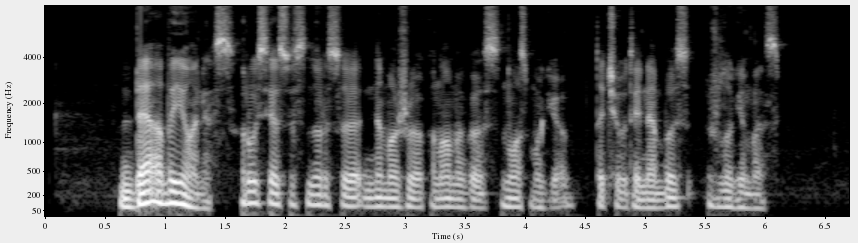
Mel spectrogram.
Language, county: Lithuanian, Utena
